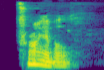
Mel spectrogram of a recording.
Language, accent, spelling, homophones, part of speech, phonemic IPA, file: English, Southern England, friable, fryable, adjective, /ˈfɹaɪəbl̩/, LL-Q1860 (eng)-friable.wav
- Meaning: 1. Easily broken into small fragments, crumbled, or reduced to powder 2. Of soil, loose and large-grained in consistency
